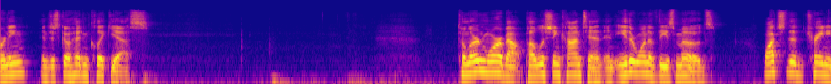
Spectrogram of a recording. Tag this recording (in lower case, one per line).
speech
